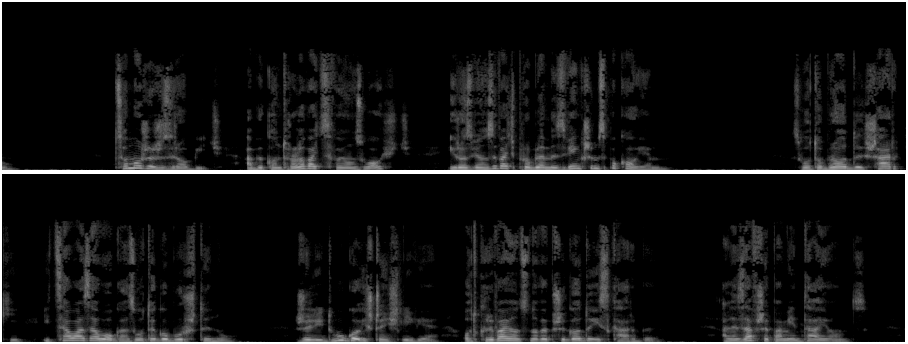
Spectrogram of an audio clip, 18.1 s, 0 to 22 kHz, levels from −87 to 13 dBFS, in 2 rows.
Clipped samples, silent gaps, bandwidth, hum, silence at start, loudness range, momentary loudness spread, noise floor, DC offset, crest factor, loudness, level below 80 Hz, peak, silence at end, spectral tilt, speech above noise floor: under 0.1%; none; 16 kHz; none; 0 s; 4 LU; 18 LU; -75 dBFS; under 0.1%; 20 dB; -34 LUFS; -72 dBFS; -14 dBFS; 0.4 s; -4 dB/octave; 41 dB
